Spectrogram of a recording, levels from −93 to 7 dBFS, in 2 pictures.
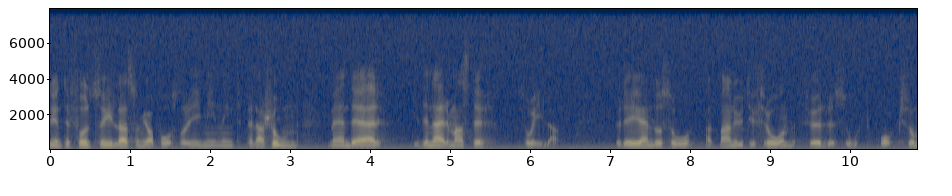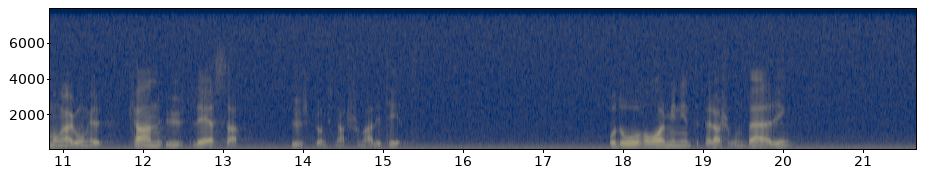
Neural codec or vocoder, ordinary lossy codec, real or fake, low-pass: none; none; real; none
